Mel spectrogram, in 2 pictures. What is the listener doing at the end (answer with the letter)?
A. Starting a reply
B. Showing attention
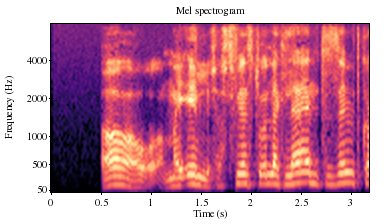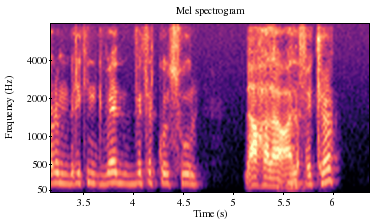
B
